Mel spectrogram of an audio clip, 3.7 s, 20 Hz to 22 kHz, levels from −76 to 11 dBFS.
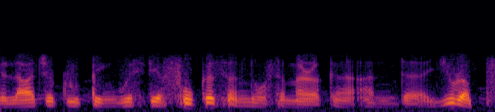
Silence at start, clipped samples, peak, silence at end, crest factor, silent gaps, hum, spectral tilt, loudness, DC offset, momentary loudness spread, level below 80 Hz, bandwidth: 0 s; under 0.1%; -6 dBFS; 0 s; 20 dB; none; none; -8.5 dB/octave; -26 LUFS; under 0.1%; 11 LU; -70 dBFS; 3.9 kHz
